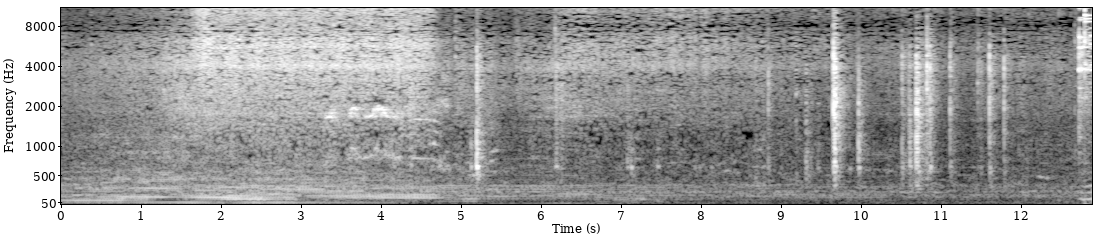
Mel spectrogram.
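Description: Small metal hand tools clicking against the motorcycle engine's clutch-side bolts and cover: one sharp click about five seconds in, then a run of sharp clicks in the last few seconds, after a steady hiss in the first few seconds.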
